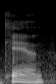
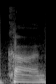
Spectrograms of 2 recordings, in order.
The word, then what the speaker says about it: Cannes: We actually stayed in Cannes, or Cannes, however you want to pronounce that.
